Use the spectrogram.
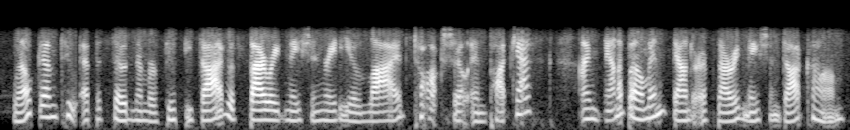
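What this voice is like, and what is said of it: Scratchy voice. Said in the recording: “My voice is a little scratchy.”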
